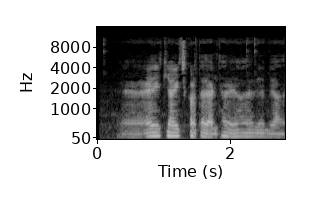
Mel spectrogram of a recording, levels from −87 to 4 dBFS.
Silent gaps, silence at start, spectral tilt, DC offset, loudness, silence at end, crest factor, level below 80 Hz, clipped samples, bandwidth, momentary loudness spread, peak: none; 0.35 s; -5.5 dB/octave; under 0.1%; -27 LUFS; 0 s; 20 dB; -52 dBFS; under 0.1%; 11.5 kHz; 10 LU; -8 dBFS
